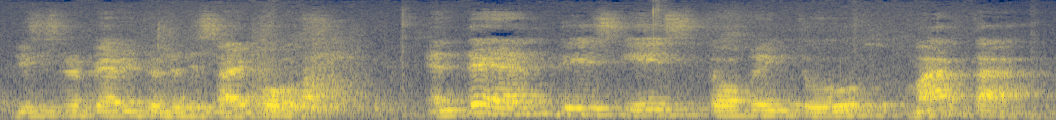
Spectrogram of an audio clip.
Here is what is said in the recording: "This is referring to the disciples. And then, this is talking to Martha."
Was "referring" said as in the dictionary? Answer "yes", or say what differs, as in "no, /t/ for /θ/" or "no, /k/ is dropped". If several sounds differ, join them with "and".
no, /p/ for /f/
